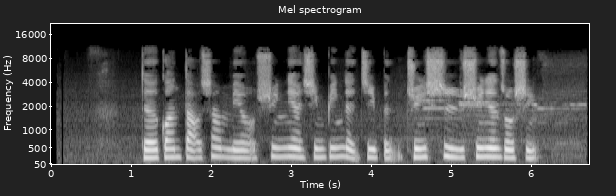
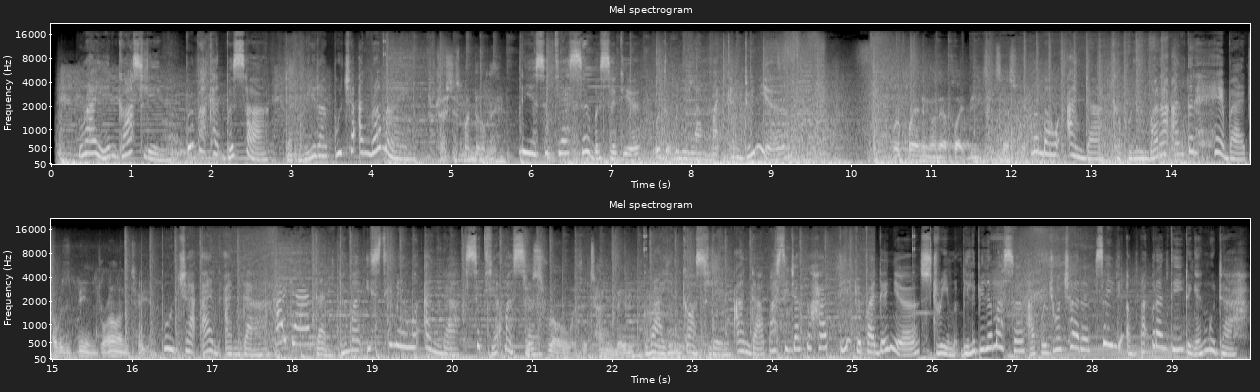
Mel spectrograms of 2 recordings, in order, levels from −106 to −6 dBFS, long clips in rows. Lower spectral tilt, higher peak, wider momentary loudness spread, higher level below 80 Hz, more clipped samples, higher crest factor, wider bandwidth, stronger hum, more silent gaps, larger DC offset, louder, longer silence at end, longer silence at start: second, -3 dB/octave vs -4.5 dB/octave; about the same, -8 dBFS vs -10 dBFS; first, 8 LU vs 5 LU; second, -78 dBFS vs -32 dBFS; neither; about the same, 16 dB vs 14 dB; second, 11 kHz vs 17 kHz; neither; neither; neither; first, -23 LUFS vs -26 LUFS; about the same, 0.05 s vs 0 s; first, 1.15 s vs 0.05 s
